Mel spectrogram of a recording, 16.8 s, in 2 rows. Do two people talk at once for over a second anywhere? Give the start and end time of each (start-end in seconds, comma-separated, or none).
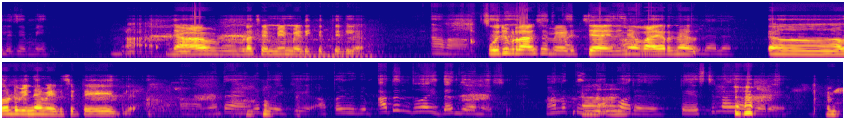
4.9-6.8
